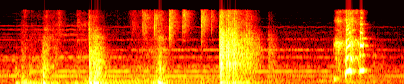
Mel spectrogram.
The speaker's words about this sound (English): I hear dice.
